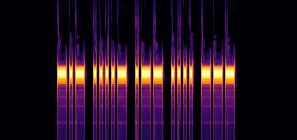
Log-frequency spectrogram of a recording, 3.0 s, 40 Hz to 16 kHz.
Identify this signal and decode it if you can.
Morse code, heard as a keyed tone, about 39 wpm, 700 Hz. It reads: K4WHO
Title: USA Call Signs - 5 Characters - 40wpm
